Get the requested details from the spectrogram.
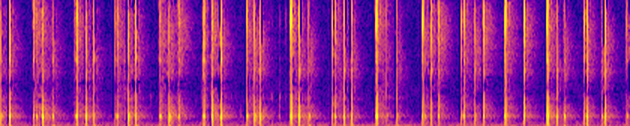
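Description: Long nails rapidly tap and scratch the hollow back of a pink textured plastic hair brush with pin bristles. The result is a fast, irregular stream of short, dry clicks with a hollow midrange knock and bright, crisp edges. Each click dies away almost instantly.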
